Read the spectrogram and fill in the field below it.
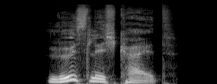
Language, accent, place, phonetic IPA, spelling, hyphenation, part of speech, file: German, Germany, Berlin, [ˈløːslɪçkaɪ̯t], Löslichkeit, Lös‧lich‧keit, noun, De-Löslichkeit.ogg
- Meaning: solubility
